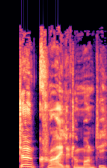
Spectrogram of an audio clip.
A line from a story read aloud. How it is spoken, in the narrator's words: called out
